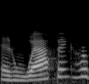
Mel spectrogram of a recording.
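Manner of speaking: plain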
